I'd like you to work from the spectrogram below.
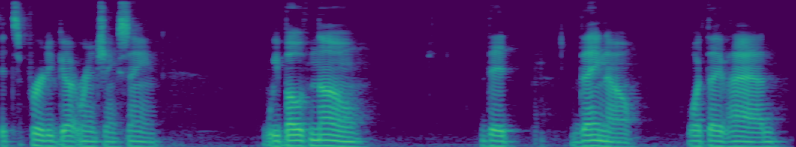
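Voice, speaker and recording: A man giving a casual spoken film review, retelling the scenes step by step and slipping in bits of dialogue. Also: sits low.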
